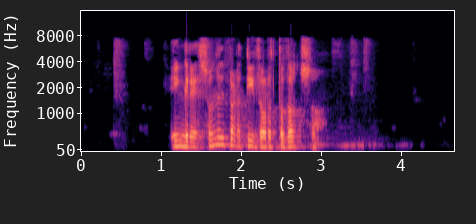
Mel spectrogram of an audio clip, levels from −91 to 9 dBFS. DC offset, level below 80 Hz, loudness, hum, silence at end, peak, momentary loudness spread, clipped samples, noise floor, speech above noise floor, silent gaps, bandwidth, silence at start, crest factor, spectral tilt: under 0.1%; -56 dBFS; -15 LUFS; none; 1.1 s; 0 dBFS; 24 LU; under 0.1%; -72 dBFS; 56 dB; none; 8.2 kHz; 0.4 s; 20 dB; -4 dB/octave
